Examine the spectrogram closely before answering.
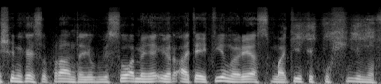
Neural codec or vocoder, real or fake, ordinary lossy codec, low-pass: autoencoder, 48 kHz, 32 numbers a frame, DAC-VAE, trained on Japanese speech; fake; Opus, 24 kbps; 14.4 kHz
